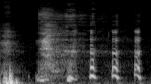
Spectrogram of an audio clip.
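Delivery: a real laugh that breaks out high and loud; amused laugh. Real, not acted. Author laughs after telling readers to skip the characters, amused laugh. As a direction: laugh at your own shrug-off. Laughs off his own joke.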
